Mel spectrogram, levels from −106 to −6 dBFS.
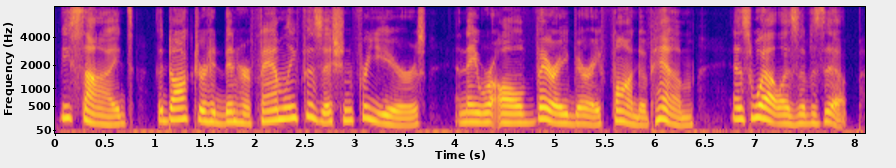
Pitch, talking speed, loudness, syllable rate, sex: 180 Hz, 180 wpm, -18 LUFS, 4.9 syllables/s, female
